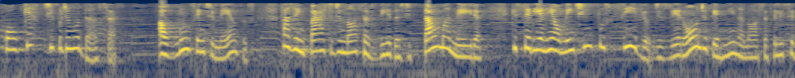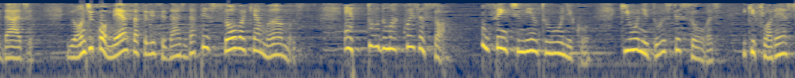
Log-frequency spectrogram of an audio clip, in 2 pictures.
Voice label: NATAL ROMANTICO F

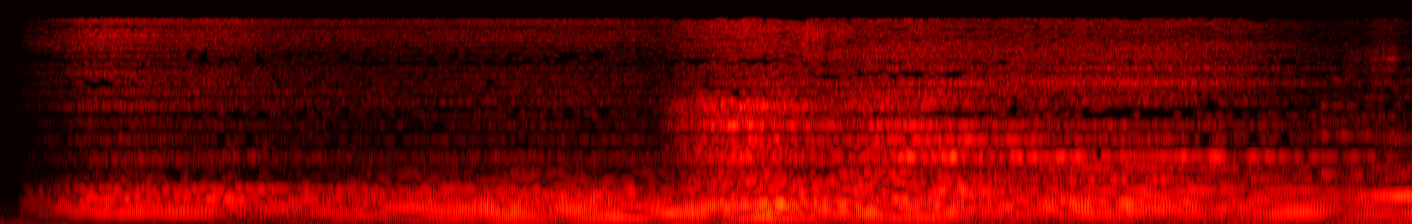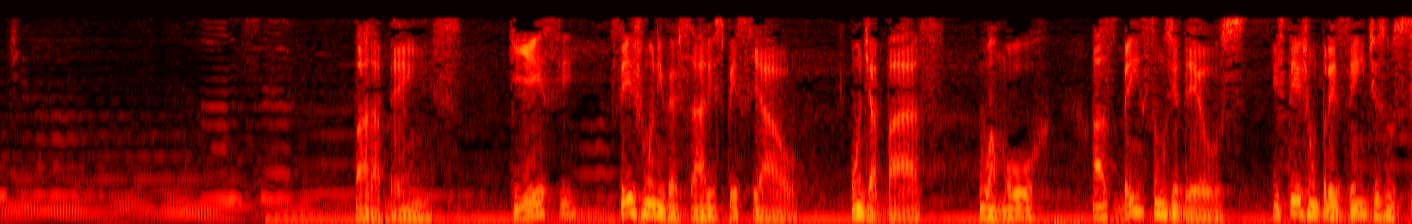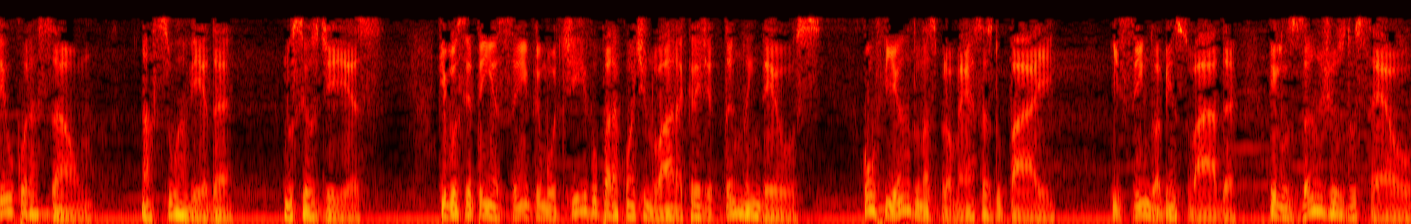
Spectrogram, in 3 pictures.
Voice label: ROMANTICO M, Telemensagens; ANIV. Evangelico

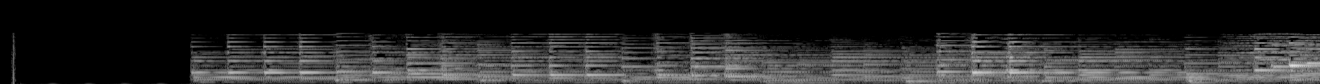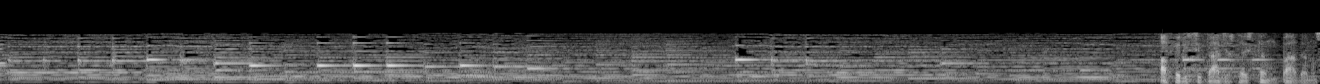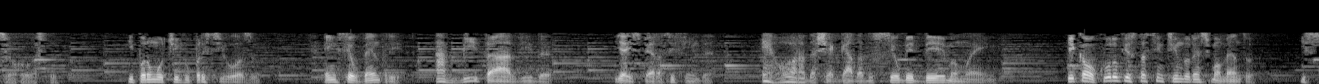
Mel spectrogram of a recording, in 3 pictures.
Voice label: Felicitações Para Futura Mãe Masculino; Telemensagens; Telemensagens 2017

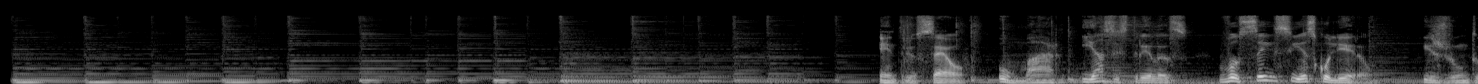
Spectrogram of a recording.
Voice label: Parabéns pelo casamento, masc.

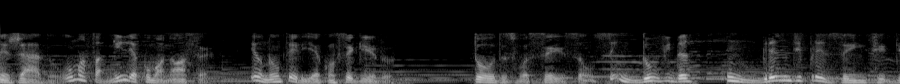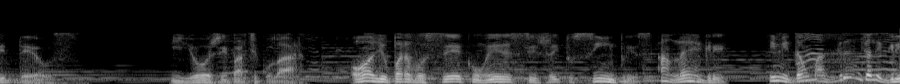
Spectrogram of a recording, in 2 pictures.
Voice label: Aniversário Neto Masculino

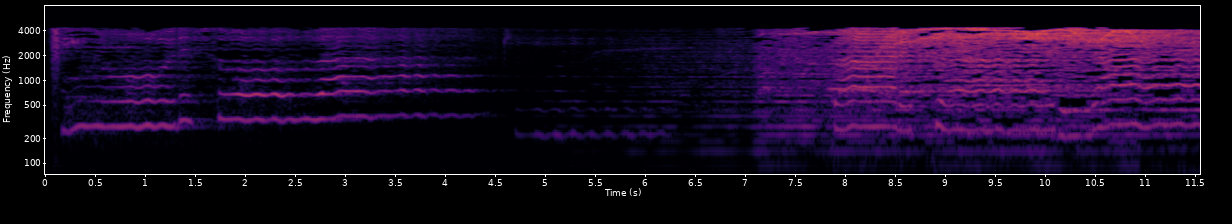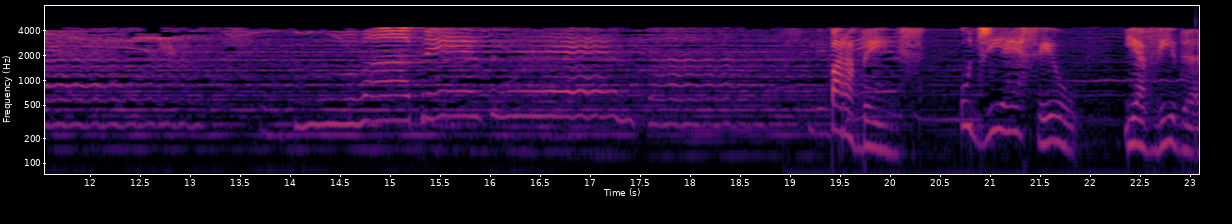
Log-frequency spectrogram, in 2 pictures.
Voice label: ROMANTICO F; Aniversários; ANIV. Evangelico; Fem

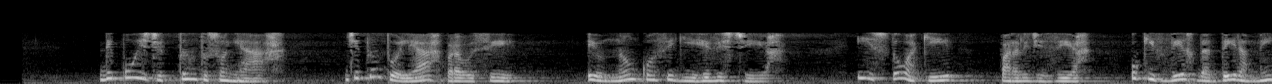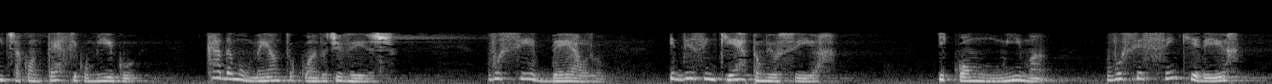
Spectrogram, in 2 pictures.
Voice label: PEDIDO DE NAMORO, Românticas fem

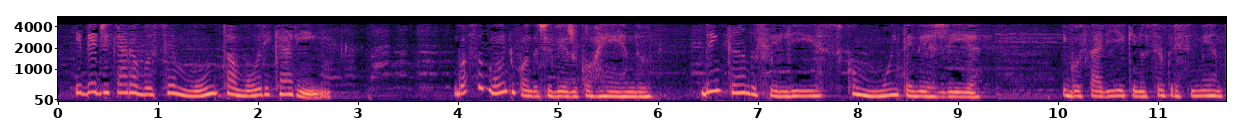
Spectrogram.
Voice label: Para Criança Geral Feminino, Aniversário Infantil; Telemensagens

